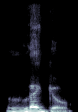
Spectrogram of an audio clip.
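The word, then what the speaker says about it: λέγω: Lambda Epsilon gamma Omega and pronounced Lego the accent on the first syllable others actually in Greek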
